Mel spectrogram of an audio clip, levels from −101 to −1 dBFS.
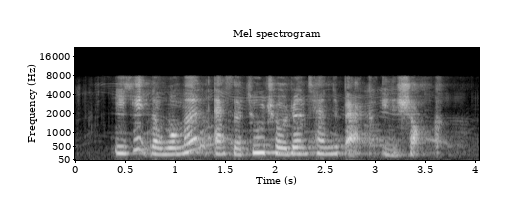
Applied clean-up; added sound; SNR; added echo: neural separator model SepFormer DNS4.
